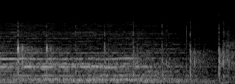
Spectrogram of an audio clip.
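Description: A group of singers holding a final chord in a large hall, the chord fading away through the second half, with a few sharp taps during it.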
